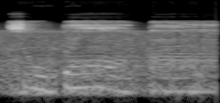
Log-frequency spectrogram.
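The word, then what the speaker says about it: سُبَاتًا: Sama juga pada ayat ke-9 waja'alna naumakum subata. Sama tak fathah tain bertemu alif posisi di akhir ayat. tidak dibaca subatan tapi subata gitu.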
